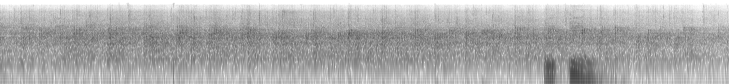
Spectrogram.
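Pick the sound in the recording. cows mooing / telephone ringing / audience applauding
audience applauding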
